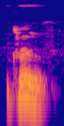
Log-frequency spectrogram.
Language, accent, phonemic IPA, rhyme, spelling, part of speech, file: English, Southern England, /ɡɹuːv/, -uːv, groove, noun / verb, LL-Q1860 (eng)-groove.wav
- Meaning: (noun) A long, narrow channel or depression; e.g., such a slot cut into a hard material to provide a location for an engineering component, a tire groove, or a geological channel or depression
